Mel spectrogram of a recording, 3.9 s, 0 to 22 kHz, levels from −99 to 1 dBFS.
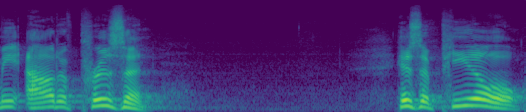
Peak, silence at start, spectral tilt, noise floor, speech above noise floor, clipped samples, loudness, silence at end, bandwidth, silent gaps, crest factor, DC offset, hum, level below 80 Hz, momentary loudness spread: -8 dBFS; 0 s; -6 dB/octave; -70 dBFS; 47 dB; under 0.1%; -24 LUFS; 0 s; 13 kHz; none; 18 dB; under 0.1%; 60 Hz at -60 dBFS; -72 dBFS; 7 LU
